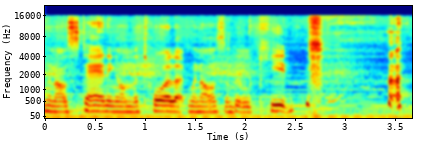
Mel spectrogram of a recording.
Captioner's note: laughs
